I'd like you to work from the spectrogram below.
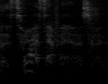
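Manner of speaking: facile, facile, facile breathed out in a bare whisper; sing-song facile dropping to a whisper. Real, not acted. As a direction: whisper the word facile three times, almost soundless. Repeats facile, then fades to whisper.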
